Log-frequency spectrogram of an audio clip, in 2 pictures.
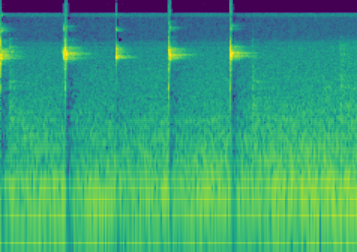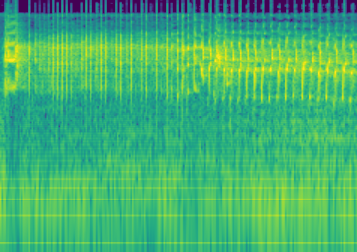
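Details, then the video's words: Lovebird master recording for training birds: four isolated sharp high chirps spaced under a second apart, then a sudden burst into a long, fast, buzzing ngetrek trill that keeps going. "MASTERAN LOVE BIRD NGETREK"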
